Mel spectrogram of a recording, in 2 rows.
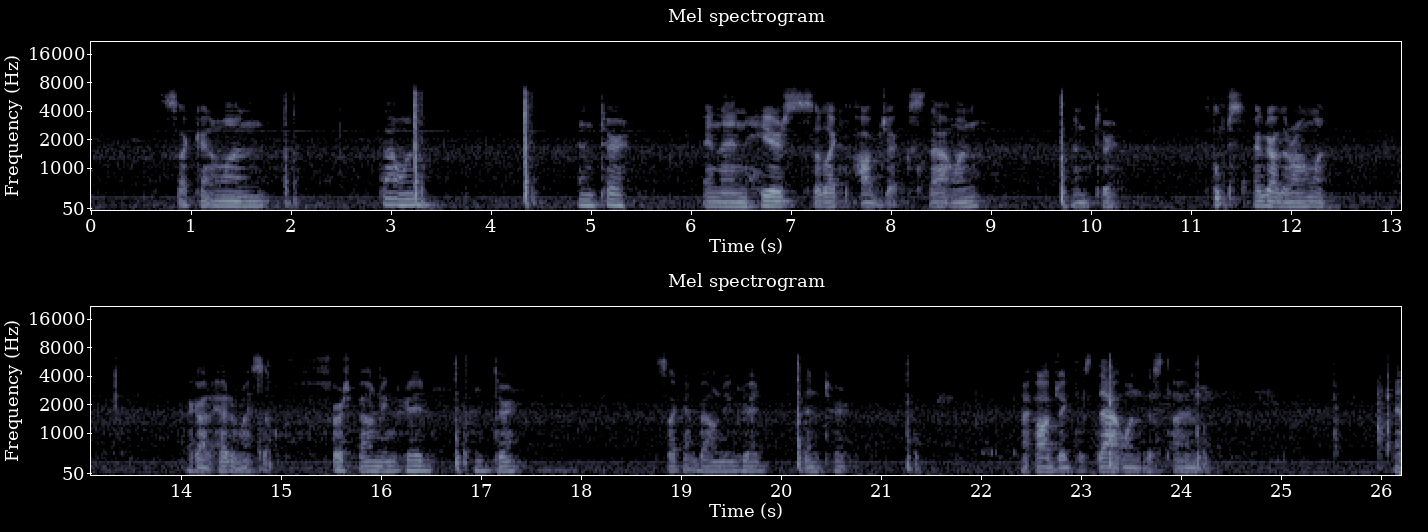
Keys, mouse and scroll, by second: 2.3 click, 7.8 click, 9.6 Return, 11.3 Escape, 13.0-13.6 scroll up 5, 15.8 click, 16.6 Return, 19.5 click, 20.1 Return, 21.9-22.9 scroll down 5, 22.9 click, 23.2 Return, 24.1 Return.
